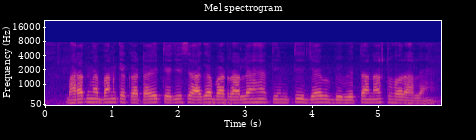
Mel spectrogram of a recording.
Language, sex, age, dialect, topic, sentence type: Magahi, male, 18-24, Southern, agriculture, statement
